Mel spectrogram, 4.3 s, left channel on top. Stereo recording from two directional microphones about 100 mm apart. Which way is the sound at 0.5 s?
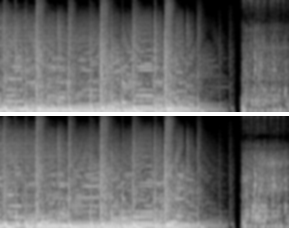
Centre (ahead or behind).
